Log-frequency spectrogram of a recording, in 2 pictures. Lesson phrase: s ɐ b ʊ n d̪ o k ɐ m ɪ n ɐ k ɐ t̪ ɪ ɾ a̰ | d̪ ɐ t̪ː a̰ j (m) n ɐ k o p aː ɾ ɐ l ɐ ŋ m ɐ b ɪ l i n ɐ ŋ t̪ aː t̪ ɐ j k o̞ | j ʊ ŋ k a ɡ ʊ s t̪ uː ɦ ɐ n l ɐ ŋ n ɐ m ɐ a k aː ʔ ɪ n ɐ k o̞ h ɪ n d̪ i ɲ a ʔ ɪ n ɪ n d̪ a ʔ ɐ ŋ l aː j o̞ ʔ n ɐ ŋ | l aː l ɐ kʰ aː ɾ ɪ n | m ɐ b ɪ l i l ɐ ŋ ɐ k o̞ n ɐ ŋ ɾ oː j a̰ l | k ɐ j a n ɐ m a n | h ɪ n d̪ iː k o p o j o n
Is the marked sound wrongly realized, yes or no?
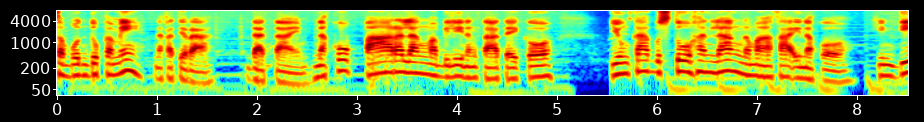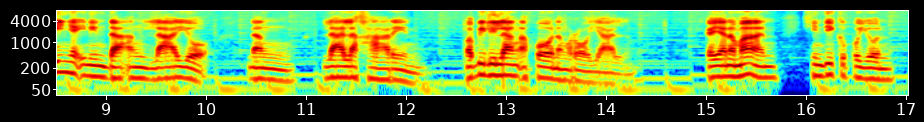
no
